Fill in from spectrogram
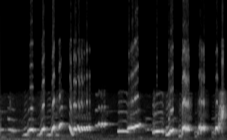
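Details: White-rumped shama singing a continuous string of rising slurred whistles and bubbly phrases, clear and melodious, with a faint low hum behind.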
